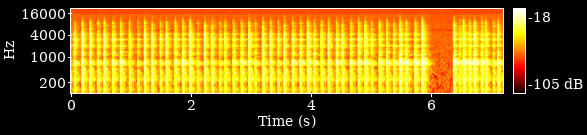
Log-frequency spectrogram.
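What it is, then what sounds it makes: Rubber drum practice pad. Two wooden drumsticks tap a steady stream of about 56 quick, dry strokes on a solid, octagonal HQ snare practice pad with a dark rubber surface. Each stroke is a short, woody knock around 750 Hz with almost no ring. The playing pauses briefly just before the six-second mark, then resumes for the last second.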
